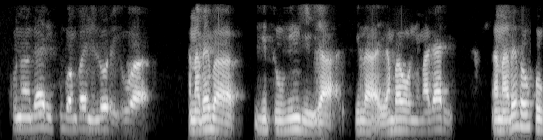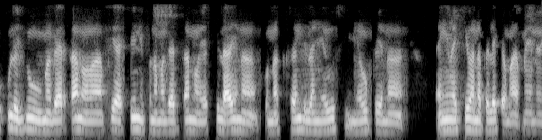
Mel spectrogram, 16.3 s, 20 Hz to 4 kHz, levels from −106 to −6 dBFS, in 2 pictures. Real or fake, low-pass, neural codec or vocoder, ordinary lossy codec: real; 3.6 kHz; none; AAC, 24 kbps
